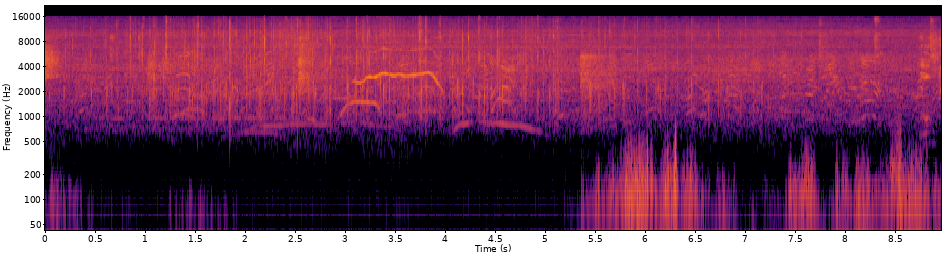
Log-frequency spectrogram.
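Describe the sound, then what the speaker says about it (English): A crowd at a SACS versus Central Catholic game applauds for the SACS Lion Band, a diffuse wash of clapping with a few high whistles, then heavy low thumps and rumbling take over near the end. "let's have a nice round of applause"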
